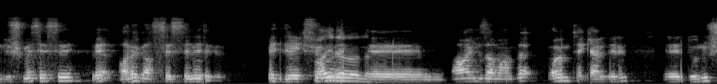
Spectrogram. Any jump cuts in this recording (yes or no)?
yes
